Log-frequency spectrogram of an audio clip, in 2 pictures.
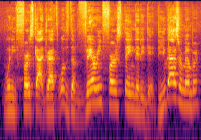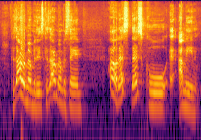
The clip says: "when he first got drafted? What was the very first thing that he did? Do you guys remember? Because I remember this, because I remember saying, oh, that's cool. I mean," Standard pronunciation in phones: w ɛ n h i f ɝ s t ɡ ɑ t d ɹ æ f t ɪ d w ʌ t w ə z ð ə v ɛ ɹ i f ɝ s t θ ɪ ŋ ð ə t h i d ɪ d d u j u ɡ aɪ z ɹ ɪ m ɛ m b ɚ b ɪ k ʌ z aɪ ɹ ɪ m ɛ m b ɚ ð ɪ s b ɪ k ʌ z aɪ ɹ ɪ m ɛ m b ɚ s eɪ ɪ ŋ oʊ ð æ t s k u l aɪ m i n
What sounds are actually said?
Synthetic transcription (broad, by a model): w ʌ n i f ɝ s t ɡ ɑ t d ɹ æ f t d w ʌ t w ə z ð ə v ɛ ɹ i f ɝ s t θ ɪ ŋ ð ə t h i d ɪ d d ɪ j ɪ ɡ aɪ z ɹ ɪ m ɛ m b ɚ k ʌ z aɪ ɹ ɪ m ɛ m b ɚ ð ɪ s k ʌ z aɪ ɹ ɪ m ɛ m b ɚ s eɪ ɪ ŋ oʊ ð æ t s k u l aɪ m i n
